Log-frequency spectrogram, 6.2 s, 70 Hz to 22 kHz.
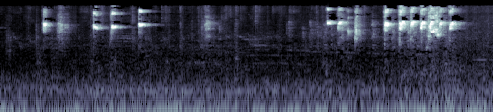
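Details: Lovebirds kept in an aviary breeding cage, dated 30 May 2024, give sharp high chirps in short bursts, a trio early on, then a dense cluster of squeaky shrill notes near the end over a low steady hum.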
